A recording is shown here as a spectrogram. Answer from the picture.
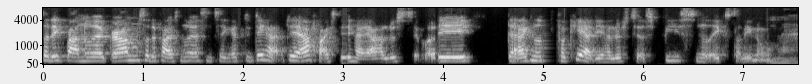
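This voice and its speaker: Speaking very fast with hardly any pauses, a woman holds a medium pitch with ordinary pitch variation. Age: 20s. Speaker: former fitness competitor. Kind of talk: podcast interview.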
